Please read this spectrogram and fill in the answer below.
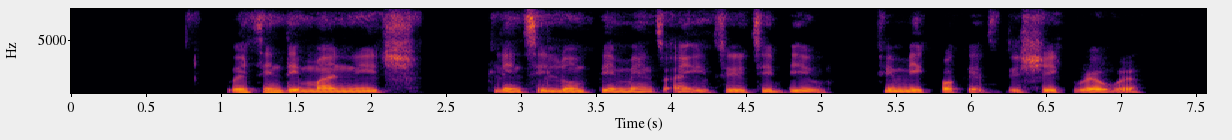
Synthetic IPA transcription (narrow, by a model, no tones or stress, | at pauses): wetĩndəmanid͡ʒ | plɛ̃ntilõnpemɛ̃ntã̰nutilitibil | fimik̚pɔkɛtdeʃekɹɛlwɛ̰l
